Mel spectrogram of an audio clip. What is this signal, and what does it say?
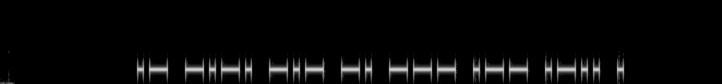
Morse code, heard as a keyed tone, about 20 wpm, 700 Hz. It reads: ACKNOWLE
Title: Build A Word - 4 Letters At A Time - 11-Letter Words - 20wpm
